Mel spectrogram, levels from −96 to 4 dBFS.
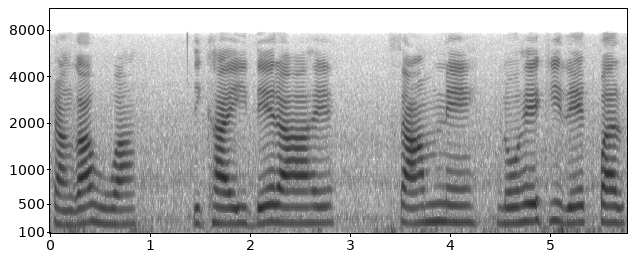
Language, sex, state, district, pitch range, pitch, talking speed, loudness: Hindi, female, Madhya Pradesh, Dhar, 225-240 Hz, 230 Hz, 115 wpm, -18 LUFS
